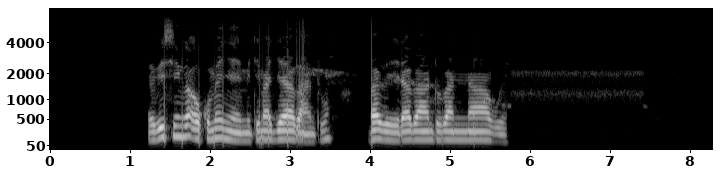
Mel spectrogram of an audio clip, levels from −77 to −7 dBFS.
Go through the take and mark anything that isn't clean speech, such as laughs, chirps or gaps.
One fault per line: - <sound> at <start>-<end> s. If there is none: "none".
none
